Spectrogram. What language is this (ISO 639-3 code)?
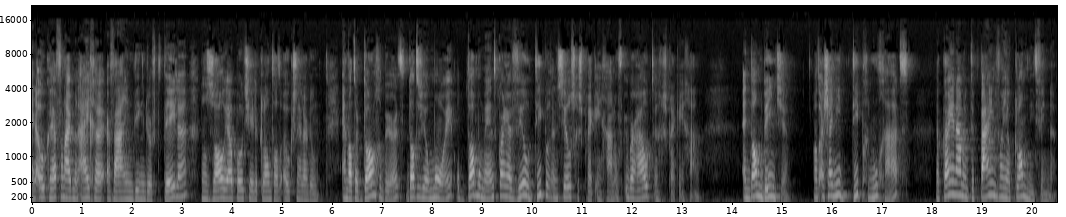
nld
